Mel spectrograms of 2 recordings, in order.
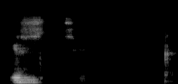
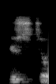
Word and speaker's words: used to: got a job bank used to for pronunciation used to like it's one word it's used to word not used to it's not necessary used to number six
